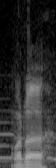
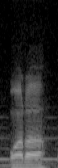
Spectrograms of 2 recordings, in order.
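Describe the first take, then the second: No difference in how they are said.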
